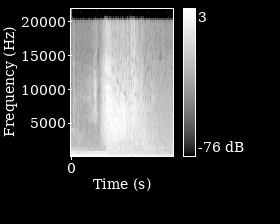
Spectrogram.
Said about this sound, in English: And then explosions.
